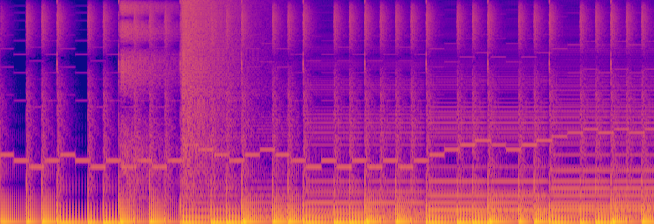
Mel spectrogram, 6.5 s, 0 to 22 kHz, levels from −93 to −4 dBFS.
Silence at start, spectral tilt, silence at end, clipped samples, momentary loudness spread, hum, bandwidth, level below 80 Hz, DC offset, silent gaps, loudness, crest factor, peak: 0 s; -5.5 dB/octave; 0 s; under 0.1%; 3 LU; none; over 20 kHz; -22 dBFS; under 0.1%; none; -25 LUFS; 16 dB; -6 dBFS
